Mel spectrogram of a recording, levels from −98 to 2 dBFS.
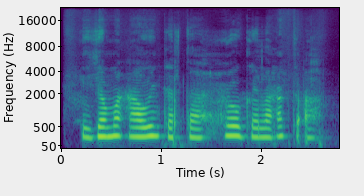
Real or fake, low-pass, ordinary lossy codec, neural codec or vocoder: fake; none; none; codec, 44.1 kHz, 7.8 kbps, Pupu-Codec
